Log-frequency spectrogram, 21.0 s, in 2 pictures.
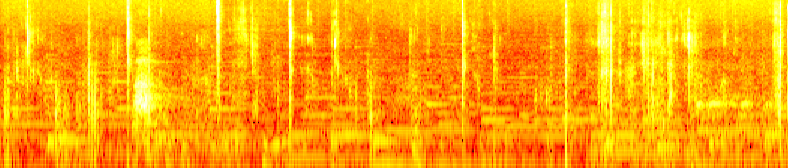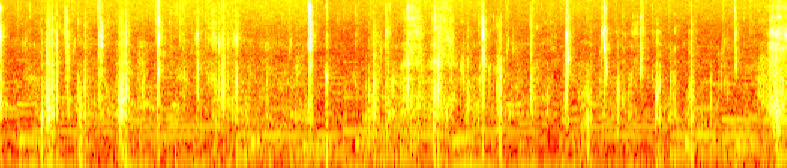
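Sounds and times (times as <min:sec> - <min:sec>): mouth clicks and smacks: 0:00.0 - 0:21.0
soft background music: 0:00.0 - 0:21.0
person biting and chewing: 0:07.5 - 0:13.8, 0:14.4 - 0:21.0.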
